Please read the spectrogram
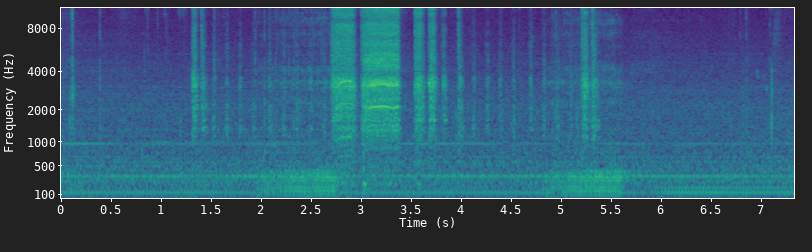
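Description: Sleeping English bulldog snoring in slow, low, buzzy breaths about every three seconds. About three seconds in comes a brief, loud, high hiss with a squeak in it, and a few soft clicks fall around it.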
